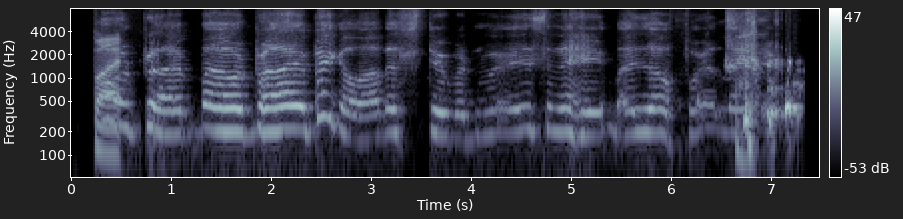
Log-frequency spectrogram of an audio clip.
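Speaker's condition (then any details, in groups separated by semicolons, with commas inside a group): Friedreich's ataxia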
